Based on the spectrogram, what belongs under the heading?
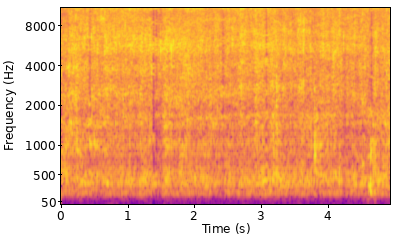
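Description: Chicken pieces sizzling steadily in hot vegetable oil in a pot, with a few light clinks of a stirring utensil against the pot.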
